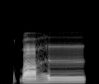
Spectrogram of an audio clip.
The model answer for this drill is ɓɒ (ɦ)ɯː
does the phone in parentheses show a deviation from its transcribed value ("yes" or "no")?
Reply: no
